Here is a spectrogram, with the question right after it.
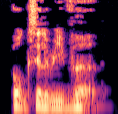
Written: auxiliary verb

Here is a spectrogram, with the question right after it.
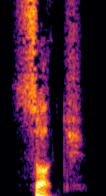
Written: such

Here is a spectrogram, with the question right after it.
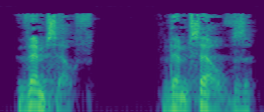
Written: themself

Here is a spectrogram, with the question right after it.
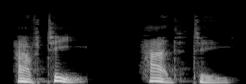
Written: have tea

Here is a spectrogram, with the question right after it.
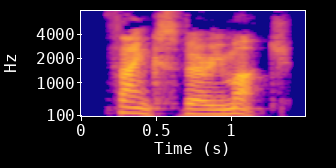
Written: thanks very much

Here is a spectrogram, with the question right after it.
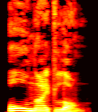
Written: all night long

